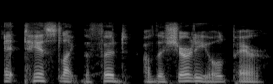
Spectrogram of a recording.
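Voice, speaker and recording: A man's voice: mid-range voice, steady tone, moderate pace, creaky, sharp tone, dry recording, dull audio. A man voicing a bold, cheeky young girl in a storybook reading. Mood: pert.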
